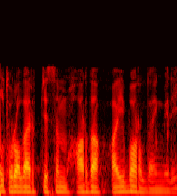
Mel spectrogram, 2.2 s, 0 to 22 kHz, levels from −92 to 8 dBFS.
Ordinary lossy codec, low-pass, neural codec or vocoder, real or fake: none; 5.4 kHz; none; real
